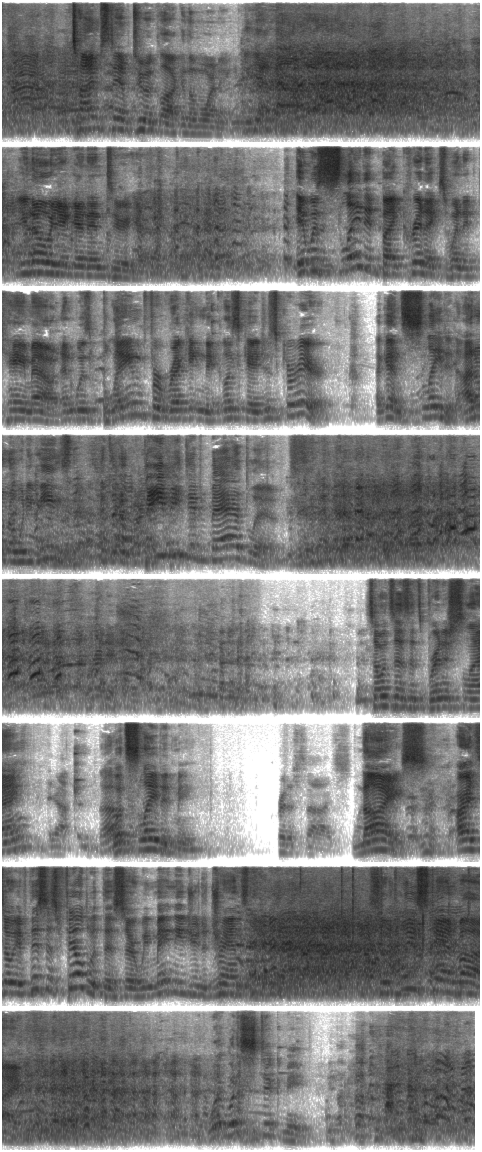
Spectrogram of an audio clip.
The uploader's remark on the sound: Live in D.C.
